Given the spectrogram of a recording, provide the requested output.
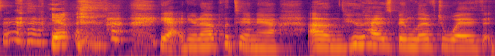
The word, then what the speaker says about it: Nuna Petunia: Tuesday, and they also have a lovely dog, Nuna Petunia. Is that how you pronounce it? Yep. Yeah, Nuna Petunia, who has been lived with Teela since March of 2009.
